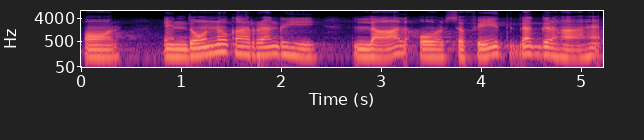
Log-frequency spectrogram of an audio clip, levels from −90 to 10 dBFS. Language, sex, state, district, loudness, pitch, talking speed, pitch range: Hindi, male, Punjab, Kapurthala, -16 LUFS, 125 Hz, 140 wpm, 120-150 Hz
